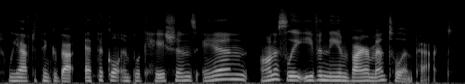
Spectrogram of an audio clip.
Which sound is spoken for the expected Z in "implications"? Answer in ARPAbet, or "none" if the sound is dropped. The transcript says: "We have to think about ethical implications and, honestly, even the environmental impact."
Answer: Z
